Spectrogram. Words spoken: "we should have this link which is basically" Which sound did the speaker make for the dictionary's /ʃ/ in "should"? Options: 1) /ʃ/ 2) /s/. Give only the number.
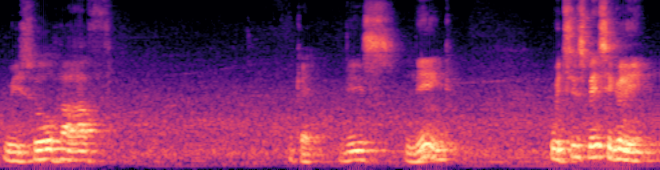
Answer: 2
